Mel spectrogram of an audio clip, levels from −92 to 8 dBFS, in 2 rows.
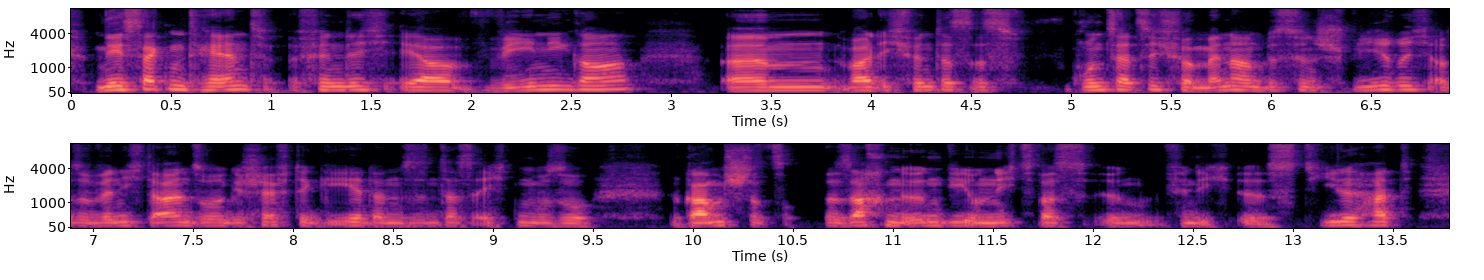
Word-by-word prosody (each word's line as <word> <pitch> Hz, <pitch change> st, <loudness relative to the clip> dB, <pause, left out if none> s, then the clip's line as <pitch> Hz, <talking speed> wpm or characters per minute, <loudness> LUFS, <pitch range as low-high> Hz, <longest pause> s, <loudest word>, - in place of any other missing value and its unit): Ne, 140 Hz, +2 st, +7 dB
Secondhand 150 Hz, -2 st, +3 dB
find 135 Hz, -1 st, 0 dB
ich 140 Hz, 0 st, -3 dB
eher 120 Hz, -2 st, +6 dB
weniger, 150 Hz, -, +1 dB, 0.4 s
ähm, 125 Hz, +1 st, +4 dB
weil 125 Hz, +1 st, +6 dB
ich 130 Hz, -, -7 dB
finde, 135 Hz, 0 st, -1 dB
das 135 Hz, 0 st, -3 dB
ist 130 Hz, 0 st, -9 dB, 0.2 s
grundsätzlich 140 Hz, +2 st, +1 dB
für -, -, 0 dB
Männer 130 Hz, +5 st, +2 dB
'n 130 Hz, -, 0 dB
bisschen 125 Hz, 0 st, -7 dB
schwierig. 145 Hz, +5 st, -4 dB
Also, 110 Hz, -1 st, -6 dB
wenn 115 Hz, +1 st, -2 dB
ich 125 Hz, 0 st, -8 dB
da -, -, +5 dB
in 125 Hz, -, 0 dB
so 120 Hz, +1 st, -6 dB
Geschäfte 125 Hz, +3 st, -5 dB
gehe, 130 Hz, -, -3 dB
dann 110 Hz, 0 st, -4 dB
sind 110 Hz, +1 st, -10 dB
das 115 Hz, -3 st, -7 dB
echt -, -, -10 dB
nur 115 Hz, -2 st, -5 dB
so 105 Hz, -1 st, -5 dB, 0.4 s
Ramschs 115 Hz, 0 st, +4 dB
sachen 125 Hz, +2 st, +2 dB
irgendwie 120 Hz, +2 st, -2 dB
und 110 Hz, -, 0 dB
nichts, 115 Hz, +1 st, -5 dB
was, -, -, -4 dB
irgend -, -, -9 dB
finde -, -, -5 dB
ich, -, -, -17 dB
äh, -, -, -6 dB
Stil 135 Hz, +1 st, -2 dB
hat. 130 Hz, 0 st, +1 dB
130 Hz, 190 wpm, -25 LUFS, 120-140 Hz, 0.4 s, Ne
